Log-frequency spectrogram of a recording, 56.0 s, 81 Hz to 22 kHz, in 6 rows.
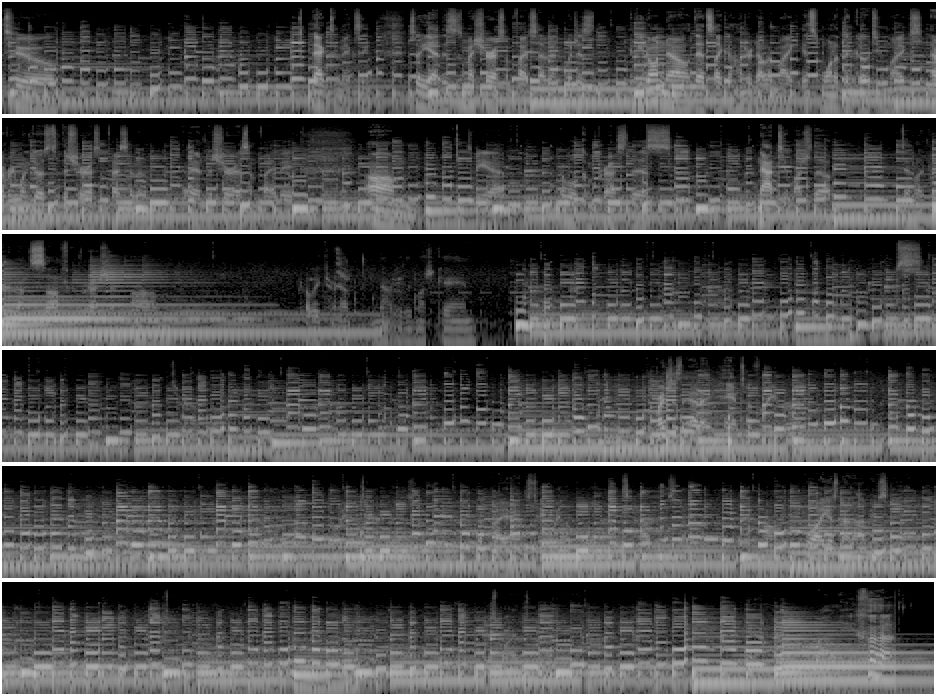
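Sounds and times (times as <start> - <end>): acoustic fingerstyle guitar tune: 0.0 - 56.0.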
